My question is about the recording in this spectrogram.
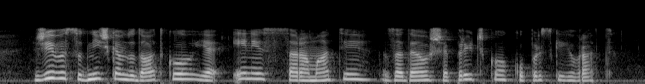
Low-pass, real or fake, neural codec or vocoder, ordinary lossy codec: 5.4 kHz; real; none; Opus, 64 kbps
